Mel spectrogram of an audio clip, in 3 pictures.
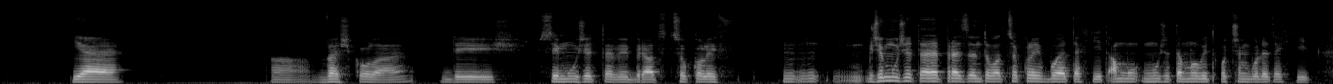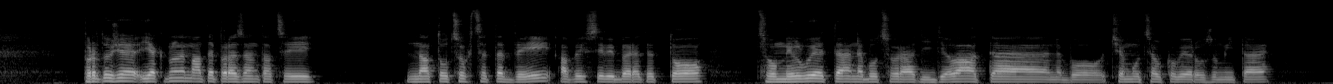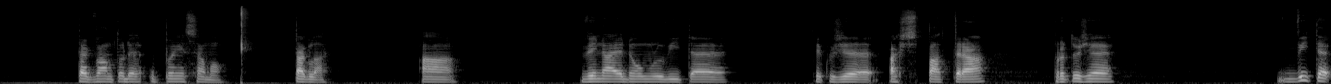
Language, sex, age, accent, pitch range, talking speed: Czech, male, 20-39, native, 115-130 Hz, 90 wpm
